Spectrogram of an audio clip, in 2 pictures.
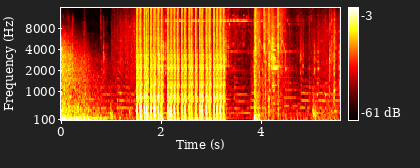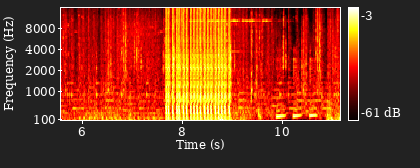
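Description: Rapid bursts of Hecate 2 gunfire in the Roblox video game crackle loudly in repeated volleys over background music, with two dense, heavy stretches of automatic fire and sparser shots between.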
